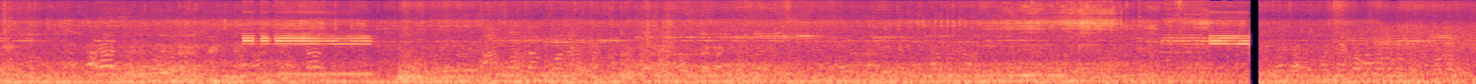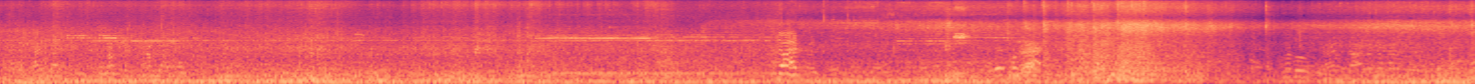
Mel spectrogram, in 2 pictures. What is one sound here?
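A crowd of men talks and shouts nearby outdoors.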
